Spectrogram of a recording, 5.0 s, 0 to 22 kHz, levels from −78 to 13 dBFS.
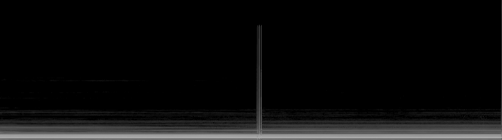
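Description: At 2.58 to 2.62 s the sound jumbles briefly. This is chunks out of order: one 20 ms chunk arrived late and played one chunk after the piece that should follow it, leaving three hard joins.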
